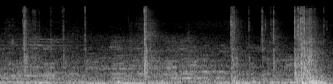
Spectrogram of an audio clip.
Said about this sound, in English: Oh, the door doesn't open all the way. Nope. It is locked, so you do not jump. But I can open it for air.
